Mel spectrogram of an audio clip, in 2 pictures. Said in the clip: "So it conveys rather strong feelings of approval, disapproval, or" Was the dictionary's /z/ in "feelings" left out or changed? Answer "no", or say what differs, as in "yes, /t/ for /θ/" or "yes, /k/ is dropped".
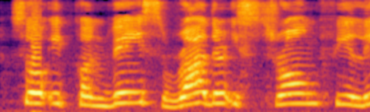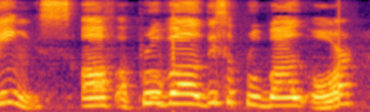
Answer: yes, /s/ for /z/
